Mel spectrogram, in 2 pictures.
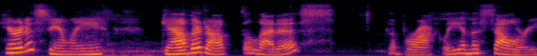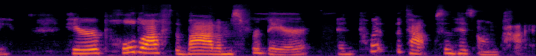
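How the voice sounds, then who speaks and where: A woman reading a picture book aloud in an expressive, chatty way, with casual explanatory commentary. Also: medium pitch, no echo, rough recording. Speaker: storybook reader.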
